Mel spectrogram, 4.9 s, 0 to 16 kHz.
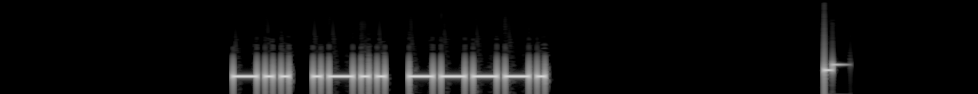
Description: Morse code, heard as a keyed tone, about 30 wpm, 700 Hz. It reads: DL9
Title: Callsign Prefixes for Top 25 DXCC - Repeated 3x - 30wpm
